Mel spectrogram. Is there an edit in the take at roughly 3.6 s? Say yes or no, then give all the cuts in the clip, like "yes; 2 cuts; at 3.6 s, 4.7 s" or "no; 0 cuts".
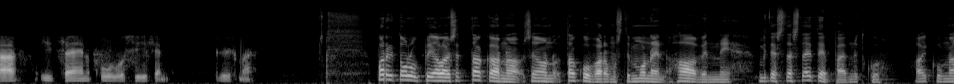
no; 0 cuts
